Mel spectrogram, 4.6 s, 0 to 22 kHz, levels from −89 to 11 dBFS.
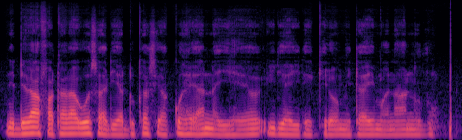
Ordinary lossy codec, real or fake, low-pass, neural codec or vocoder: none; fake; none; codec, 44.1 kHz, 7.8 kbps, Pupu-Codec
